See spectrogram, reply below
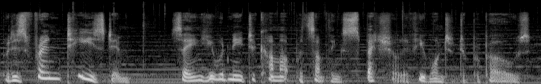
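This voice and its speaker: A man with a slightly high voice narrates a folk tale. His reading is dramatic and expressive, swinging in pitch, with music underneath. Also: normal speed, vocal fry. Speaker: storyteller narrator.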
